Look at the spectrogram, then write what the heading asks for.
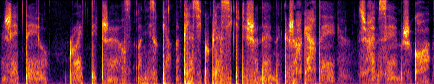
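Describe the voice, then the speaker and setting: A woman whispers softly, as in an ASMR video. Her voice is breathy and barely voiced. She reads and comments in a gentle, unhurried, confiding way. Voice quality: whispered, breathy, almost entirely unvoiced. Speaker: ASMR content creator. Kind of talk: soft whispered ASMR, presenting and reading manga summaries.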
